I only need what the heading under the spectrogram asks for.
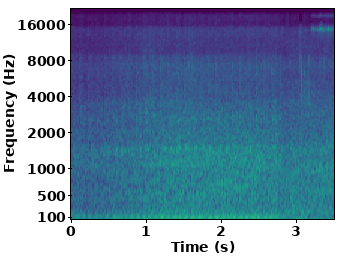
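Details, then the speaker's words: Rover engine that suddenly stopped and showed no compression, restarted: loud, uneven low throb at idle that never settles; owner suspects a holed piston or burnt valve. "well I've got it going but it wasn't uh sounding very happy"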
